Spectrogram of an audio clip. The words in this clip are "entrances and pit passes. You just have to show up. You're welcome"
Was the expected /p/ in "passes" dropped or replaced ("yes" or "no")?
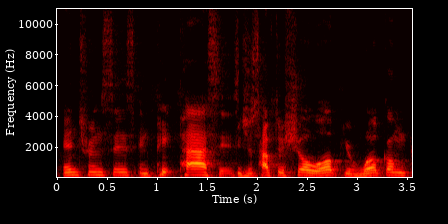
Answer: no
